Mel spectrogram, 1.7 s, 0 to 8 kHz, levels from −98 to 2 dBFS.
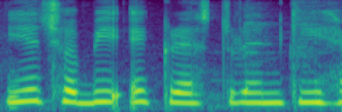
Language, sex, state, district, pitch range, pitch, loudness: Hindi, female, Assam, Kamrup Metropolitan, 270-285 Hz, 275 Hz, -15 LUFS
